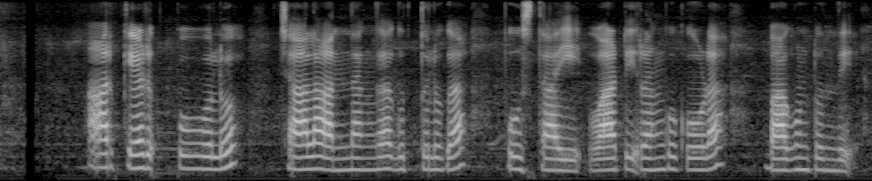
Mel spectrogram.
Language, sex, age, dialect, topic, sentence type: Telugu, female, 18-24, Telangana, agriculture, statement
